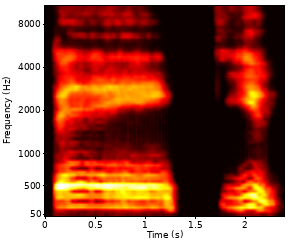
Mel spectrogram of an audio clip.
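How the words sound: It is said in a flat mechanical robot voice. "Here's my robot"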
